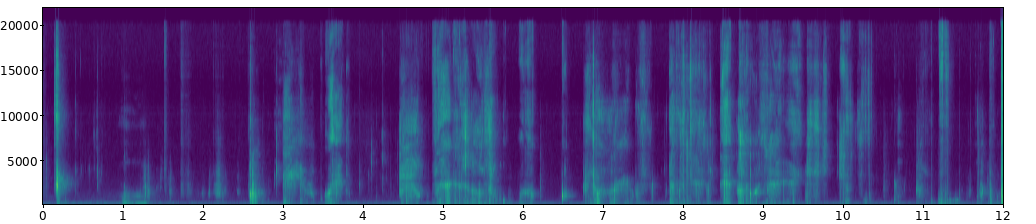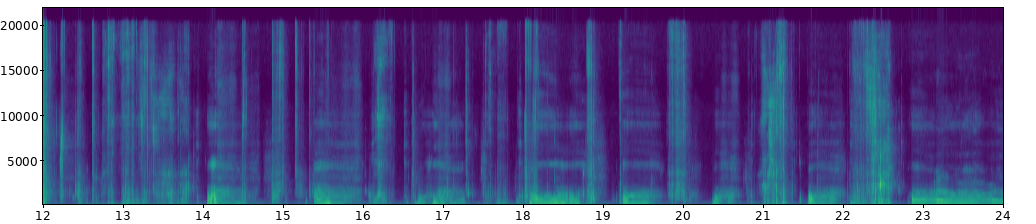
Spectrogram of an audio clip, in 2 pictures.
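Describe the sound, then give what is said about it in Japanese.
Licking a finger produces many soft, wet mouth smacks and slurping clicks in an irregular rhythm. The sounds are quiet, close and continuous over a faint background hum. “あなたの指だと思って舐めるよ。”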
